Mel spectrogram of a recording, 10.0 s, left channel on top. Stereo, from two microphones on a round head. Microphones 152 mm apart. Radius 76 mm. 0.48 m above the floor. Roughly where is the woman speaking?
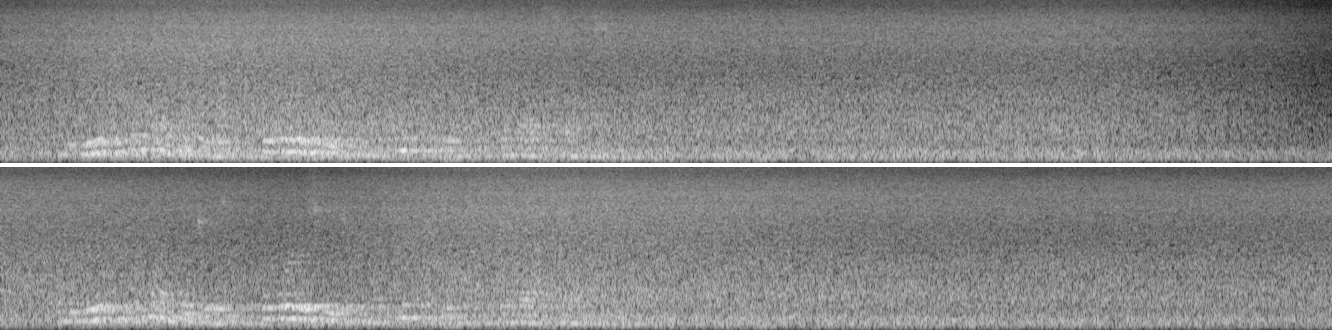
Right.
